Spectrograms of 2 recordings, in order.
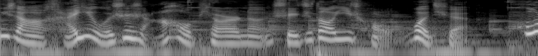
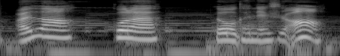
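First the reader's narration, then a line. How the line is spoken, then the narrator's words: Calling out. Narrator (Chinese): 我姑父就叫他说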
